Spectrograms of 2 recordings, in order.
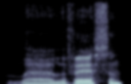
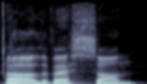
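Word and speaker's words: Leveson: Leverson. We're not pronouncing the E.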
